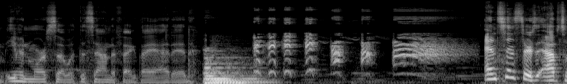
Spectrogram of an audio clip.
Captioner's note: Windows XP critical error sound, BonziBuddy laughing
